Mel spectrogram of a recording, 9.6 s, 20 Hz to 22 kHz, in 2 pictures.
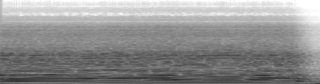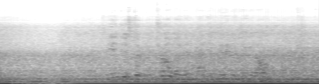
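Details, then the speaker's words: Freshly rebuilt Ford FE 390 big-block V8 with Aces EFI for a 1967 F100, computer-controlled dyno pull; clean roar climbing smoothly about four seconds, then a low even rumble; made 320 and 404; healthy full-throttle dyno pull. "That thing sounds good. It does sound good."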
